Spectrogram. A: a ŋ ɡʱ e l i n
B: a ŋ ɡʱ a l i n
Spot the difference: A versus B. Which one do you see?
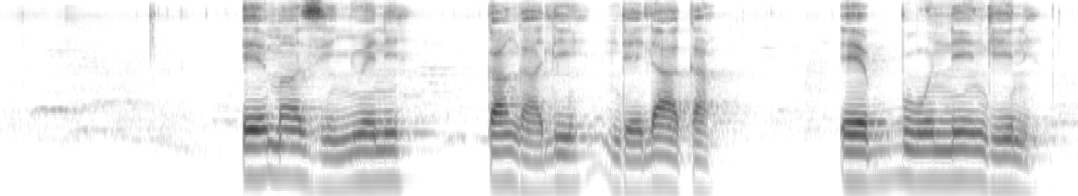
B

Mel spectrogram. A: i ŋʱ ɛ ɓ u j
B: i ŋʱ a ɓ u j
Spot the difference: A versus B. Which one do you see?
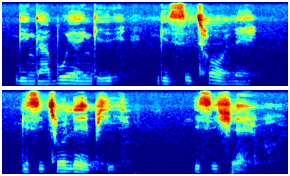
B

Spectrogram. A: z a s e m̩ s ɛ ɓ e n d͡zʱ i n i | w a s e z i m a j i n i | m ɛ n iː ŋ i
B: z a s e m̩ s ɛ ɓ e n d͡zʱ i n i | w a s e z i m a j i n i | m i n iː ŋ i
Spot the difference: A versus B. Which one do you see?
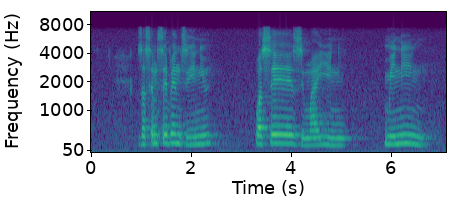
B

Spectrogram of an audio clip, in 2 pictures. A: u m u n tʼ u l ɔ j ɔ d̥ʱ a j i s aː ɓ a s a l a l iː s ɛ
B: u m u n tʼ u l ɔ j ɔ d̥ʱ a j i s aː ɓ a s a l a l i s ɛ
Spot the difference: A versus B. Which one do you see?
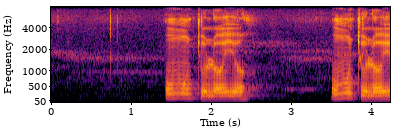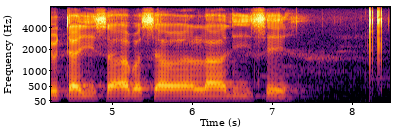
A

